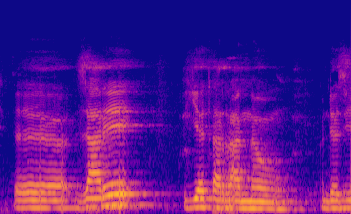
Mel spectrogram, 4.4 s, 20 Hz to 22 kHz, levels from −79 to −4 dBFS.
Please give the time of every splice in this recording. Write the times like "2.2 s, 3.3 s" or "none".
none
